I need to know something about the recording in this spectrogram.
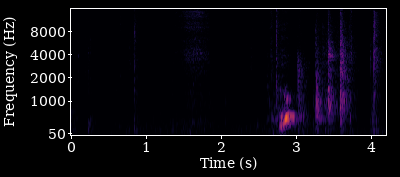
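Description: Paper flashcards being handled and swapped on a wooden table: faint clicks and a soft rustle, then near the end a brief rising voice sound and a quick run of light taps.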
